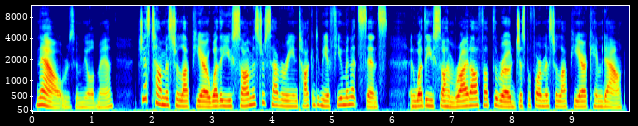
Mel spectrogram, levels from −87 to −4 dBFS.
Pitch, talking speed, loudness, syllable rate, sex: 185 Hz, 225 wpm, -20 LUFS, 5.9 syllables/s, female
